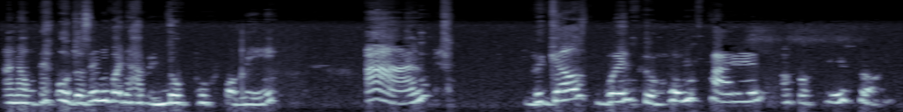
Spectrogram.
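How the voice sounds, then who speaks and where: Husky-voiced woman author chatting. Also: fairly high pitch, lively intonation, normal speed, low-quality recording. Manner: friendly, greets viewers mid-talk. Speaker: author, guest. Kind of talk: casual livestream interview.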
